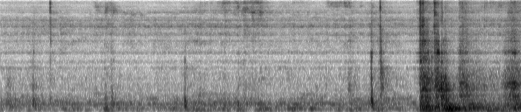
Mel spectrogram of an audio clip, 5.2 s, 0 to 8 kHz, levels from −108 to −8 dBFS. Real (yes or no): no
